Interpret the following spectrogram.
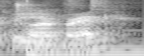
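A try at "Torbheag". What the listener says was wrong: the BH makes a V sound. Torveg.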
